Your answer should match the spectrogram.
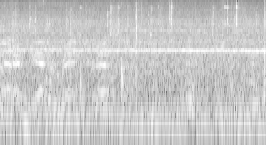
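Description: A few light knocks of a harnessed draft horse's hooves shifting on pavement, under low voices, with a faint steady high whine behind.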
